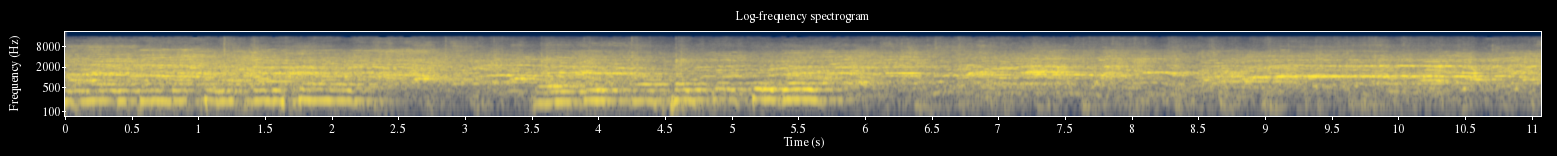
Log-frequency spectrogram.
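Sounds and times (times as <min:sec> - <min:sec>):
children cheering and shouting: 0:00.0 - 0:11.0.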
